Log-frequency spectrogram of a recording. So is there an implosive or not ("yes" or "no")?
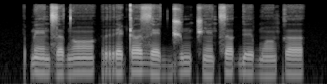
yes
